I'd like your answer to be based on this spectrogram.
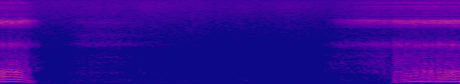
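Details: Snoring: deep, buzzing snores at the start and end, separated by a quiet pause of about three seconds.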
